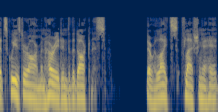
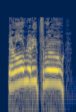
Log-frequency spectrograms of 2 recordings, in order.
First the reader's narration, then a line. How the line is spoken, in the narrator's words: Courtney yelled back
